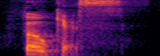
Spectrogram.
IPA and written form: foʊkəs (focus)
